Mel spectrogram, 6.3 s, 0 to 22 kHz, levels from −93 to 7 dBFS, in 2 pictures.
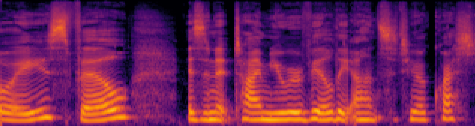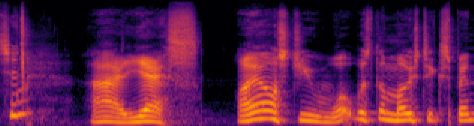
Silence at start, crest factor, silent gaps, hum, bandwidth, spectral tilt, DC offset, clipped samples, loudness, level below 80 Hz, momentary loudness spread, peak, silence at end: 0 s; 18 dB; none; none; 20 kHz; -4.5 dB/octave; under 0.1%; under 0.1%; -19 LUFS; -68 dBFS; 10 LU; 0 dBFS; 0 s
